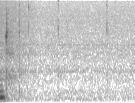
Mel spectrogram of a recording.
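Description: A few faint, widely spaced computer mouse clicks.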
